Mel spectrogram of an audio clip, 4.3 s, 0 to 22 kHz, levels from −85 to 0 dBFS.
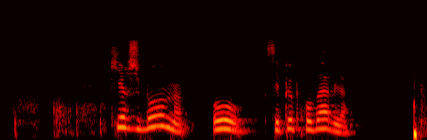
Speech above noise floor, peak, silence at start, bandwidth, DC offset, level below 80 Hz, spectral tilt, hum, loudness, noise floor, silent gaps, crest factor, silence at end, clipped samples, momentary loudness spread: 25 dB; -20 dBFS; 0.55 s; 8 kHz; under 0.1%; -64 dBFS; -7.5 dB/octave; none; -44 LUFS; -67 dBFS; 4.06-4.10 s; 24 dB; 0.05 s; under 0.1%; 10 LU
